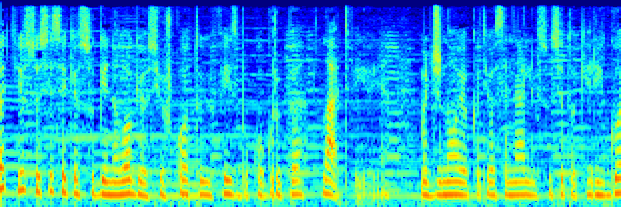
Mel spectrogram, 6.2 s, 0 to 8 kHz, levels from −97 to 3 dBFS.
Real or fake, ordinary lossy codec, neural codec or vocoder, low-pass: real; MP3, 48 kbps; none; 7.2 kHz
